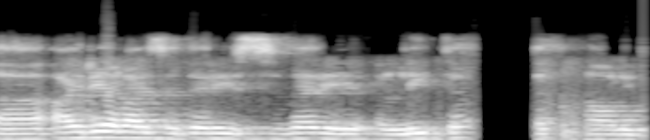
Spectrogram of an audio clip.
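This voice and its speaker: With audible room echo around him, a man speaks in monotone, flat intonation. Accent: Slovak. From Slovakia. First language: Slovak. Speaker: artist and sculptor. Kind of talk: lecture. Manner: halting.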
